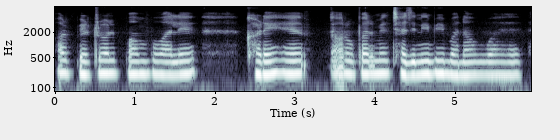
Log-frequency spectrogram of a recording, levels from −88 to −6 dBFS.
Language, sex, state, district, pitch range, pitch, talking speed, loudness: Hindi, female, Jharkhand, Garhwa, 200-215 Hz, 210 Hz, 130 wpm, -14 LUFS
